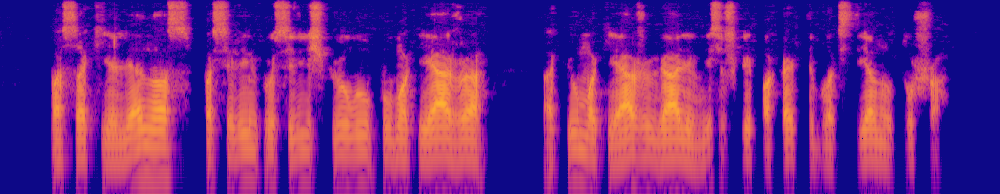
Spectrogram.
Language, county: Lithuanian, Vilnius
